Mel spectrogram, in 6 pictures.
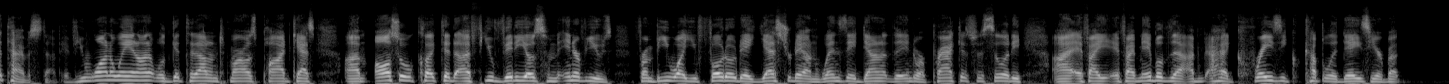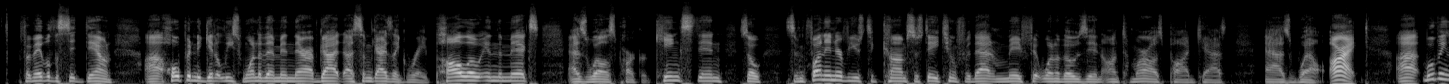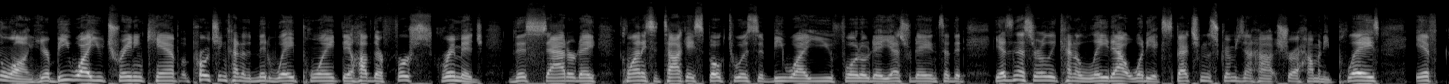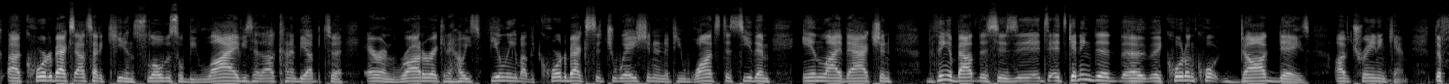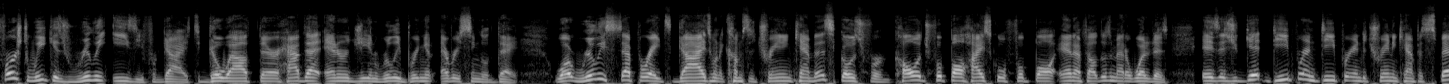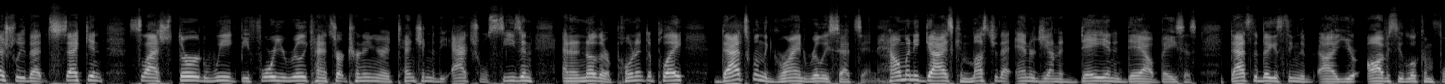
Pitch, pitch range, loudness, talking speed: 150 Hz, 135-170 Hz, -25 LUFS, 230 wpm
